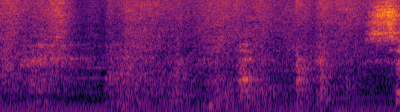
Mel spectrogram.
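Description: Cardboard handling: a cardboard shoebox drawn out of a cardboard shipping box and set down, rustling and scraping with a few soft knocks.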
